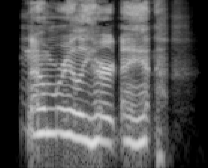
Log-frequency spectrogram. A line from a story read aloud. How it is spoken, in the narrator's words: he moaned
